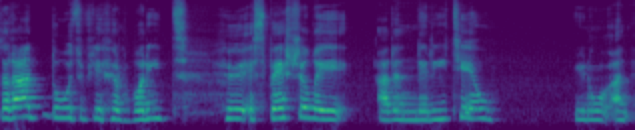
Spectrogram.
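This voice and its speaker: In a Scottish accent, a woman with a high pitch speaks at a fairly slow pace with fairly even intonation. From Scotland. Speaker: tarot reader. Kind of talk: tarot reading to camera. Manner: casual, hesitant with fillers.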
